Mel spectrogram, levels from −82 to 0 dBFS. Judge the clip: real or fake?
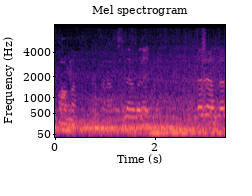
real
